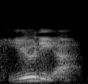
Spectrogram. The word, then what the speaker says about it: Judah: Now, Judah is pronounced Yudia.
